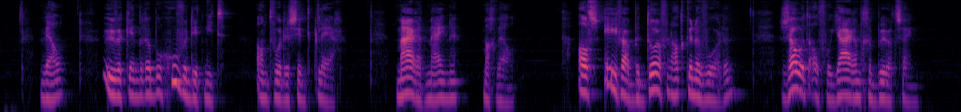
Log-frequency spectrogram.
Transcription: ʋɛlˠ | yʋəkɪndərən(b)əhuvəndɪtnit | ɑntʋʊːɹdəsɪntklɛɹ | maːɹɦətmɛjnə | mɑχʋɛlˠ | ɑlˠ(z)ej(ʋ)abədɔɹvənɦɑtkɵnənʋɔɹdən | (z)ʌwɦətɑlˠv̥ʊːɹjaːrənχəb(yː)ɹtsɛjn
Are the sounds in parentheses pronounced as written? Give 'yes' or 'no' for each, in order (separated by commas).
yes, no, no, yes, no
